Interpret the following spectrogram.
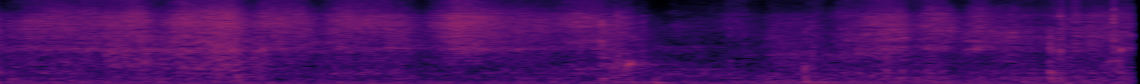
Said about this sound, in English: you can decide if you want to sand more to reveal more wood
